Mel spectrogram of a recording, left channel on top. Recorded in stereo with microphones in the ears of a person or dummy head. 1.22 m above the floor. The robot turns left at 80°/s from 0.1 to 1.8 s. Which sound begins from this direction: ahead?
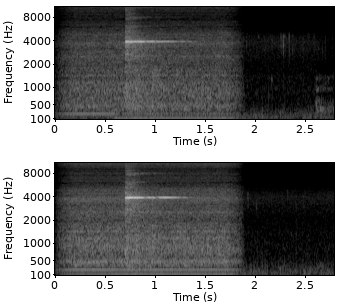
Hammering, at 0.7 s.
